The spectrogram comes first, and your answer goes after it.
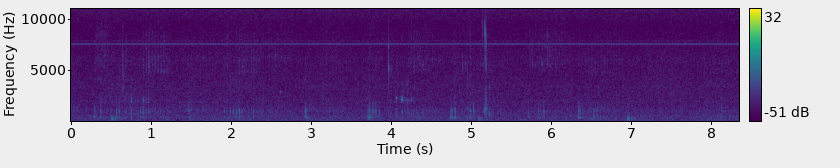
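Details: Domestic cat Mysli in a small room, purring while chattering at the same time; continuous low rumble overlaid with quick scattered ticking chatter notes, several brief louder clicks across the stretch.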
